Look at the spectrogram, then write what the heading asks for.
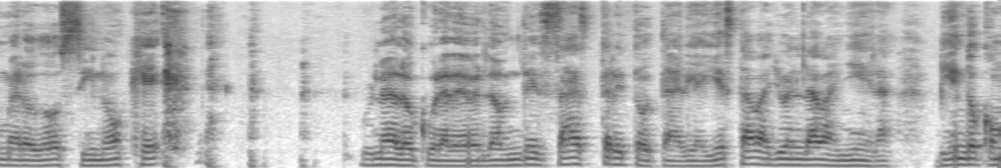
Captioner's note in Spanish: risas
